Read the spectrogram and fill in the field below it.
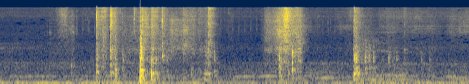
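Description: Cardboard rustles and thumps as a box is handled.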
